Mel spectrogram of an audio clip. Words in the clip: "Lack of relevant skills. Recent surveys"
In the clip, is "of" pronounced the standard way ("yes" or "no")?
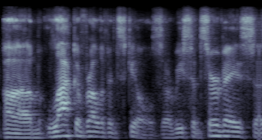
yes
